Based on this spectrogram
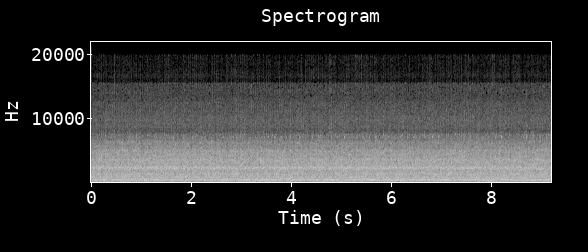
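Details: Sabre riding mower driving along after repair (new drive belt, blades, head gasket), about 32°F outside: constant, even engine drone, no surging, knocks or squeals. Smoke is residual oil from the old head gasket burning off. Normal running.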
